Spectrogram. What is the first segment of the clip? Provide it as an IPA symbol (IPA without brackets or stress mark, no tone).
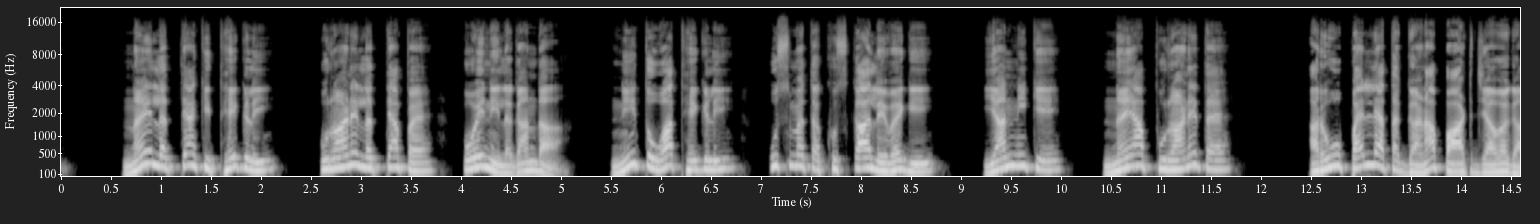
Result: n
